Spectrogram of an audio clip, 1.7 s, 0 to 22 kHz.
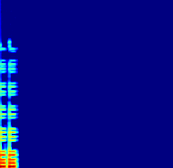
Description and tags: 2 beeps. Model 3
beep, futuristic, gui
